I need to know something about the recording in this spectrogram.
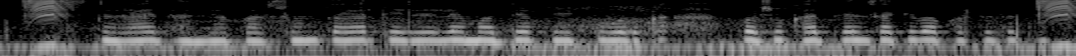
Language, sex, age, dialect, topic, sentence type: Marathi, female, 18-24, Varhadi, agriculture, statement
